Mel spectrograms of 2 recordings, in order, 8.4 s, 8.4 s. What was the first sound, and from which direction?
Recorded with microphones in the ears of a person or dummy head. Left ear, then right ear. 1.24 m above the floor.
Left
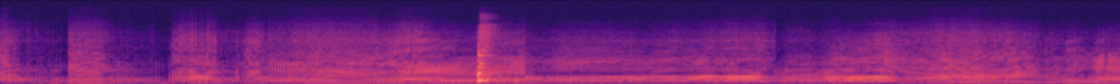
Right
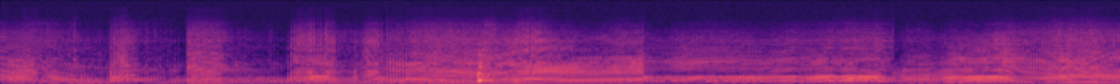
A snare drum, 50° left (ahead or behind).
